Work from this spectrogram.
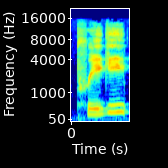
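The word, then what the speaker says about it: Prigge: had went to I I believe their last name is pronounced priy p r i g g e um they're going to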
